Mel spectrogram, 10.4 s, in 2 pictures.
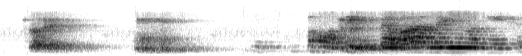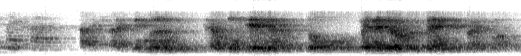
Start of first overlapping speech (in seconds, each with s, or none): none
